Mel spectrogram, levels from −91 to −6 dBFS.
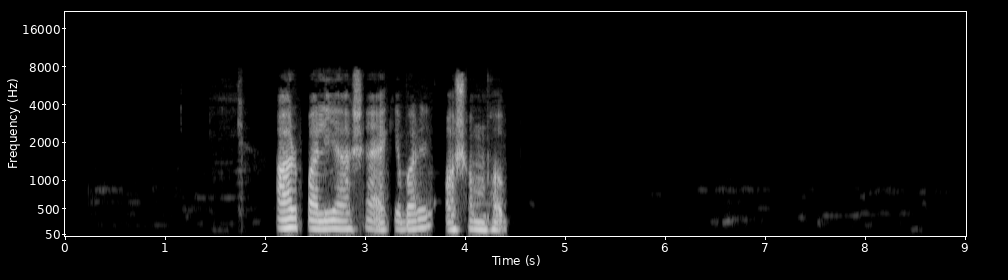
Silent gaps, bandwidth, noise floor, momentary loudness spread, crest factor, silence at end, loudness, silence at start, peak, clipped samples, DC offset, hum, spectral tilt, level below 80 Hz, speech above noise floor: none; 7.8 kHz; under -90 dBFS; 6 LU; 24 dB; 4.6 s; -26 LUFS; 2.1 s; -6 dBFS; under 0.1%; under 0.1%; none; -6 dB/octave; -66 dBFS; over 65 dB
